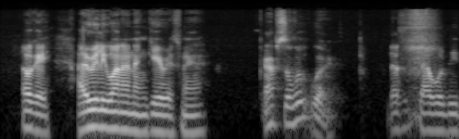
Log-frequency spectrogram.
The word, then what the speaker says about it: Anguirus: I really want, and I might butcher the name because I don't know if it's pronounced right. Anguirus? Yeah, you got it. Okay, I really want an Anguirus, man.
